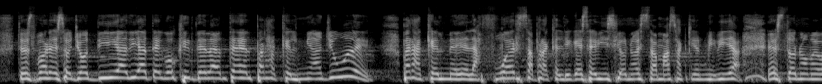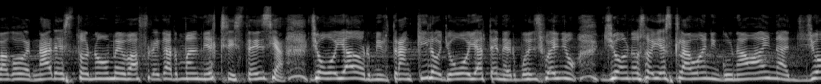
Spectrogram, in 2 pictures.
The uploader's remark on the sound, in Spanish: Grabado en auditorio Sin Muros Ministerio Internacional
